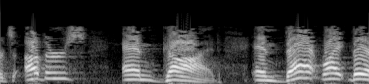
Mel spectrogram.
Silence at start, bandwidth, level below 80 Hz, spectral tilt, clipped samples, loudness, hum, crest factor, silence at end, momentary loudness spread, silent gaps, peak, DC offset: 0 s; 6.4 kHz; -48 dBFS; -6 dB/octave; 0.1%; -10 LUFS; none; 10 dB; 0 s; 12 LU; none; 0 dBFS; under 0.1%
